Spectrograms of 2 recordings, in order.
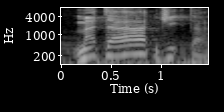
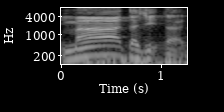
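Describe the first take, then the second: First: The second vowel of mata is long. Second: The first vowel of mata is long. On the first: It asks when someone came. The speaker calls it right. "Kalau tanya yang panjang maknya pendek" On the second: It says someone died and came. The speaker calls it wrong. "maknya dipanjangkan, tanya dipendekkan"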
